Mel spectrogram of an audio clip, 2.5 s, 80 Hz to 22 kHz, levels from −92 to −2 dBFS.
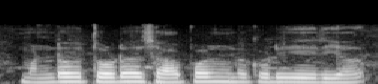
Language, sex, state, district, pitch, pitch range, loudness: Tamil, male, Tamil Nadu, Kanyakumari, 165 Hz, 160-175 Hz, -15 LUFS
